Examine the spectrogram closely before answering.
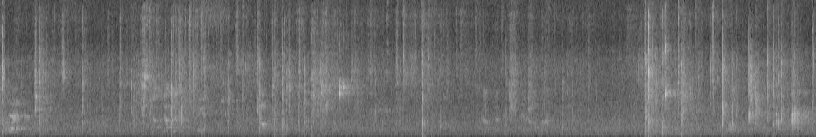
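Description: A football thuds now and then as it is kicked on a hard outdoor court.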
